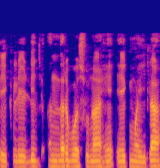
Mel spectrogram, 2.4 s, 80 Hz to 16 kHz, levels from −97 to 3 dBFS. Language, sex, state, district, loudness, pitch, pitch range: Marathi, male, Maharashtra, Nagpur, -19 LUFS, 120 Hz, 120-125 Hz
